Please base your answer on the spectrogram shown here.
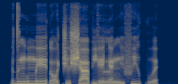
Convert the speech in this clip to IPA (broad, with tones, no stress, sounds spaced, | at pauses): d ə˦ ŋ u˧ m eː˧ ɗ ɔ˨ t͡ʃ ɨ˧ ʃ aː˧ p j e˨ l ɛ˨ ŋ i˨˦ f iː˦ kʷ ɛ˨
